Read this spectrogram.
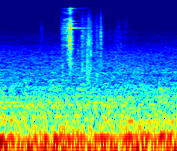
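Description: A knife is drawn with a short metallic swish.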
